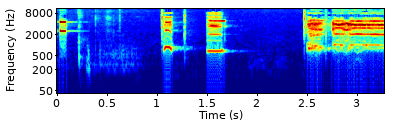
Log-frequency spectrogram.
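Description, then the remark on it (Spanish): A digital watch alarm sounds as the watch's first button is pressed: a few short, chirpy electronic bursts separated by pauses, then a longer, louder warbling tone that keeps going. No one speaks. “Eso es para la alarma.”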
